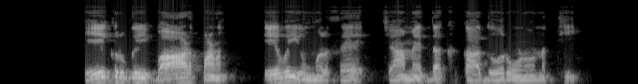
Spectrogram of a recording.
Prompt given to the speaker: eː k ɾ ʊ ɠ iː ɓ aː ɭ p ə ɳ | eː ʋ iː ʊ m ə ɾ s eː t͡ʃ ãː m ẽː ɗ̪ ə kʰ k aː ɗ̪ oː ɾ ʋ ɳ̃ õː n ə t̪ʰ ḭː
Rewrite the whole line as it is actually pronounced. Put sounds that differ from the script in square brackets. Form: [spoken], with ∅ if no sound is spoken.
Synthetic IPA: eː k ɾ ʊ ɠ iː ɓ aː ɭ p ə ɳ | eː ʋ iː ʊ m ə ɾ s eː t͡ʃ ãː m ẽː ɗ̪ ə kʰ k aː ɗ̪ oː ɾ ʋ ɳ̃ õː n ə t̪ʰ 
